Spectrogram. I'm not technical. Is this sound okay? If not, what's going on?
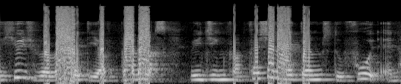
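No. Between 0.44 and 1.49 s, and again from 2.34 to 3.09 s, the speech breaks into harsh cracks. This is integer overflow: loud peaks exceed the largest number the audio can store and wrap to the opposite extreme instead of being capped. The first stretch is pushed harder and cracks more.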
